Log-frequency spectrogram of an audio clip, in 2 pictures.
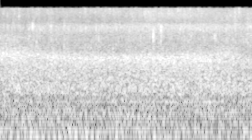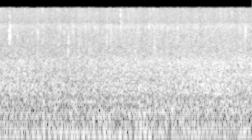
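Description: Heavy rain falling steadily onto flooded ground and standing water: an even hiss with a few faint, sharp drip ticks.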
